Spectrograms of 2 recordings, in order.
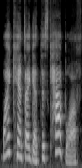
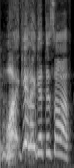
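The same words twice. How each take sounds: First: Said in the usual way. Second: Higher, louder retold exasperation, hammed-up; mock frustrated cry of "Why can't I get this off?"; exasperated whine. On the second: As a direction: replay the moment you lost patience with the cap. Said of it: "I'm like".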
